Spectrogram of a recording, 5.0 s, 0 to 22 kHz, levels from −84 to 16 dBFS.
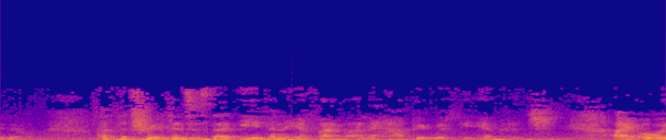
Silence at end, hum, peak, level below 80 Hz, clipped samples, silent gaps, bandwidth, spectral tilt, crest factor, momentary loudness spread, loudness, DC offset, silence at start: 0 s; none; 0 dBFS; -16 dBFS; under 0.1%; none; 8.4 kHz; -6 dB/octave; 14 dB; 12 LU; -19 LUFS; under 0.1%; 0 s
